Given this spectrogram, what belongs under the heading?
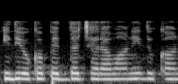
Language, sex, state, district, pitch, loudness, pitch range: Telugu, female, Telangana, Komaram Bheem, 255 Hz, -14 LUFS, 250-260 Hz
